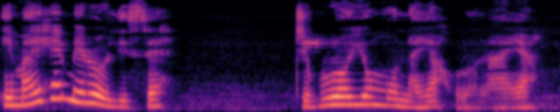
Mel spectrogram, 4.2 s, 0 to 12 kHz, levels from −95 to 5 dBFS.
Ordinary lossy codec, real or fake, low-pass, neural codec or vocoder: none; real; none; none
